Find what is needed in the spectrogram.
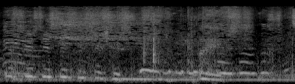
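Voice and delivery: high, soft singsong. Real, not acted. Soothing toddler in the lift.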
